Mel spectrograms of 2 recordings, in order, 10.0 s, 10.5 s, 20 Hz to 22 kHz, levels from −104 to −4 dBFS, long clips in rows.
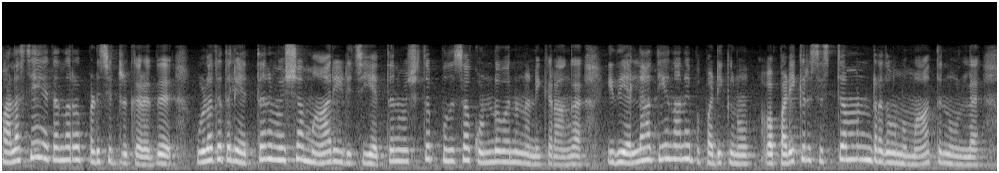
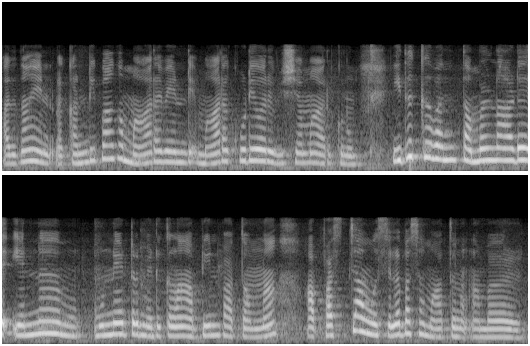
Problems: none marked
